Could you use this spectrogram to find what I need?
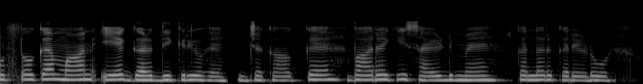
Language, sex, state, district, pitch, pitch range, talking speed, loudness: Marwari, female, Rajasthan, Nagaur, 205 Hz, 195-220 Hz, 170 wpm, -34 LUFS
